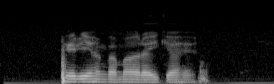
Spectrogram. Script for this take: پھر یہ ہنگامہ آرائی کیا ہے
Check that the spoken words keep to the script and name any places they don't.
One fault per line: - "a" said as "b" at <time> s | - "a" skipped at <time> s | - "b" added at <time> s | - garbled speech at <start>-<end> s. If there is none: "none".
none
